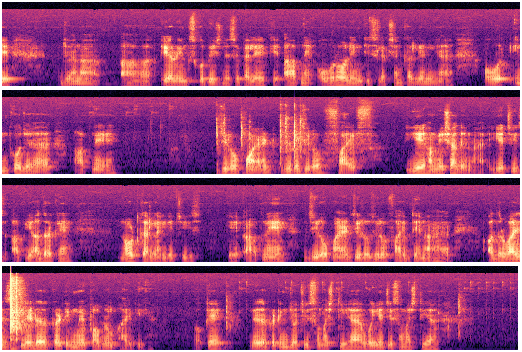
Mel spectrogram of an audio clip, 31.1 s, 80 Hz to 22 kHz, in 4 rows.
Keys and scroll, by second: 9.5-11.2 typing, 22.0 Return.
